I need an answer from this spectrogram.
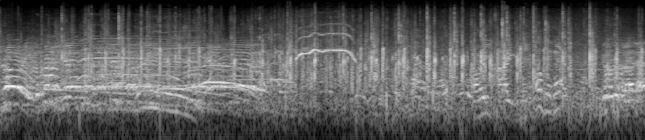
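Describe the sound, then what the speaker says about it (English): Loud crowd cheering and whooping at a British grasstrack motorcycle racing championship, with an announcer's voice running over the top and bursts of shouting throughout. "Could we have a big cheer, please?"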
